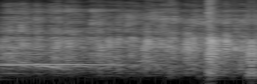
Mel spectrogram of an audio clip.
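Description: A short burst of canned studio-audience applause: dense, steady crowd clapping throughout, with a faint sustained tone fading out during the first half and a sharper clap accent near the end.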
